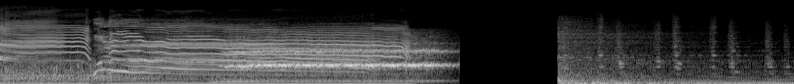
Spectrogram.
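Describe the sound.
Sustained high squeal of tyres as a car skids during a chase, a strong ringing whine holding for about four seconds before cutting to silence, then rough noise resumes.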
